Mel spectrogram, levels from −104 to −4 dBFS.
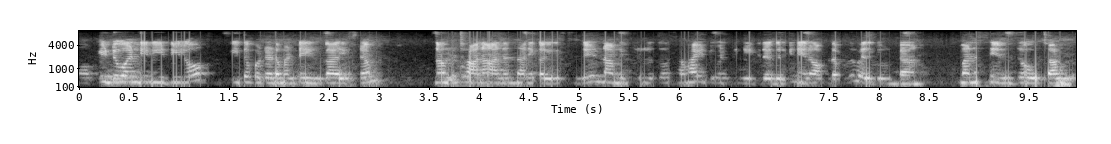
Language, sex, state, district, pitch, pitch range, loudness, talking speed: Telugu, female, Andhra Pradesh, Anantapur, 240 Hz, 225-265 Hz, -15 LUFS, 95 wpm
